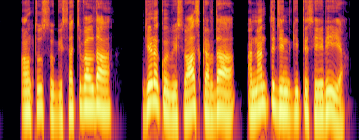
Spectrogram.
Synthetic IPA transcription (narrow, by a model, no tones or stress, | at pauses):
ɐũt̪ʊsːoːɡisɐt͡ʃbɐld̪a | d͡ʒeːɽakoːiʋɪswaːskɐɾd̪a | ɐnə̃nt̪zɪ̃nd̪əɡit̪ɐseːɾiɪjaː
